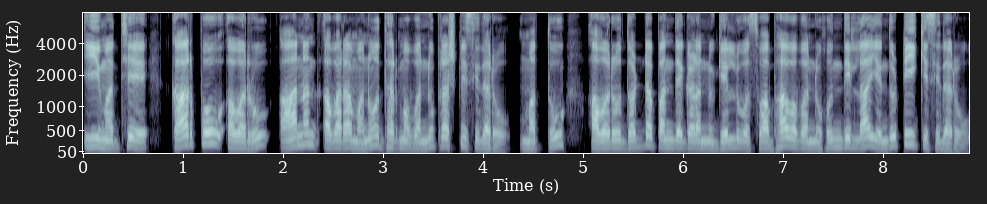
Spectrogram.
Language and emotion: Kannada, neutral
